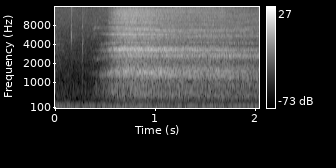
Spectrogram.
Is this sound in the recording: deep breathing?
yes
